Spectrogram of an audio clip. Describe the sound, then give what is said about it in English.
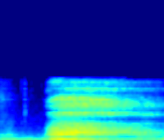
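A single deep breath with a slightly voiced, sighing edge. It swells quickly to its loudest point, then eases off slowly over about a second. “Let's take a deep breath and sit up straight.”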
